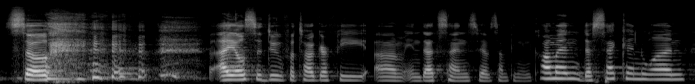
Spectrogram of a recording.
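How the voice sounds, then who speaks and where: A woman's voice: on the high side, animated, measured pace. A woman from the Philippines with a Filipino accent, giving friendly spoken feedback as a jury member and laughing easily. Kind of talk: spoken feedback at a pitch event.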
